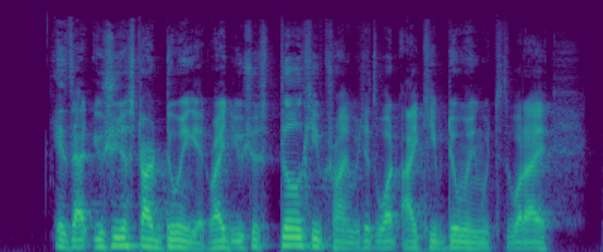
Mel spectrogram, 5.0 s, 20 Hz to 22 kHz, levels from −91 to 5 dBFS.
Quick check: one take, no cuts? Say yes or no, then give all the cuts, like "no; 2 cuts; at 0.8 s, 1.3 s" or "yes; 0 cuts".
no; 1 cut; at 1.9 s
